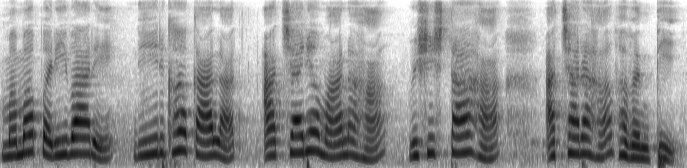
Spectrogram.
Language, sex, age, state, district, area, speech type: Sanskrit, female, 18-30, Assam, Nalbari, rural, spontaneous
